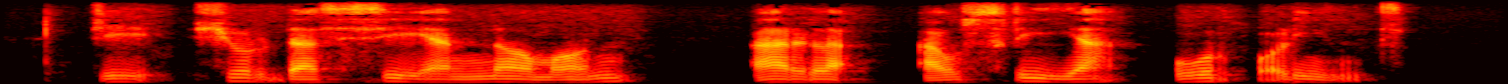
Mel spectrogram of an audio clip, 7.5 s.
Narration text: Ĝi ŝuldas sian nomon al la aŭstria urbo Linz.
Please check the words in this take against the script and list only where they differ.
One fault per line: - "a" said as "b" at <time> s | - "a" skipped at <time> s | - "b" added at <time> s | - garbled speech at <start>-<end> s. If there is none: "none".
none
